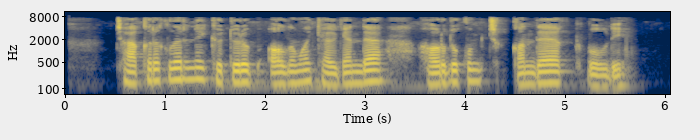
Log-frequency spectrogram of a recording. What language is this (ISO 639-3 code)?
uig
